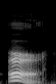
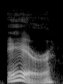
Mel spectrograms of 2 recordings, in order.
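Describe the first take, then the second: First: The word rhymes with sir. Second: The word rhymes with hair. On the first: The speaker calls it right. "still prefer er" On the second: The speaker calls it wrong. "The variant air"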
